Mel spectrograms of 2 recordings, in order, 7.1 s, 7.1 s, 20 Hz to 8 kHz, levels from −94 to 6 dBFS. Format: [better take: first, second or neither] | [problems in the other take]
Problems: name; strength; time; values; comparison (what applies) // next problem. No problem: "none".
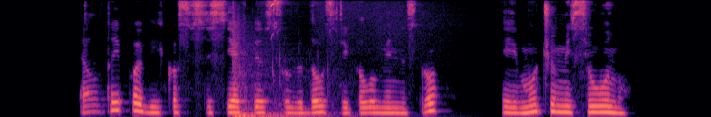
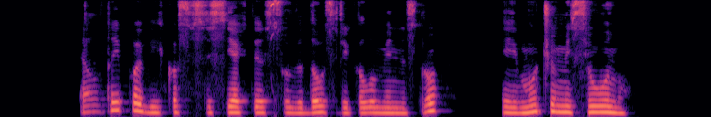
second | background sound (Liquid); 14 dB below the speech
